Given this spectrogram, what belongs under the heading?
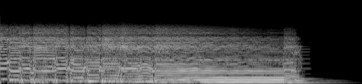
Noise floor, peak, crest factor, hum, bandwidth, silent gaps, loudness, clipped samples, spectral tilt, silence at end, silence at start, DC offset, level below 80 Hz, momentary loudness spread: -48 dBFS; -8 dBFS; 12 dB; none; 7.2 kHz; none; -20 LUFS; under 0.1%; -6.5 dB/octave; 0.45 s; 0 s; under 0.1%; -54 dBFS; 3 LU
